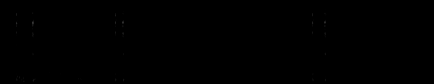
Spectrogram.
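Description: Three quick double clicks of a computer mouse, spaced a second or two apart, in otherwise near silence.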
